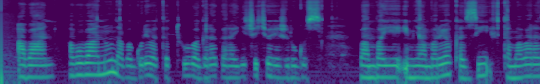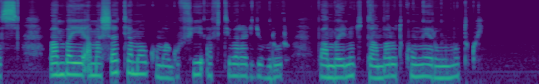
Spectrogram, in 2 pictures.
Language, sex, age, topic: Kinyarwanda, female, 18-24, health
